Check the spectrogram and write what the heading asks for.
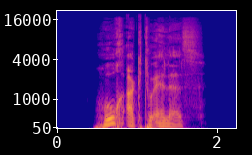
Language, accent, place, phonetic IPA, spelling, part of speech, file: German, Germany, Berlin, [ˈhoːxʔaktuˌɛləs], hochaktuelles, adjective, De-hochaktuelles.ogg
- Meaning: strong/mixed nominative/accusative neuter singular of hochaktuell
